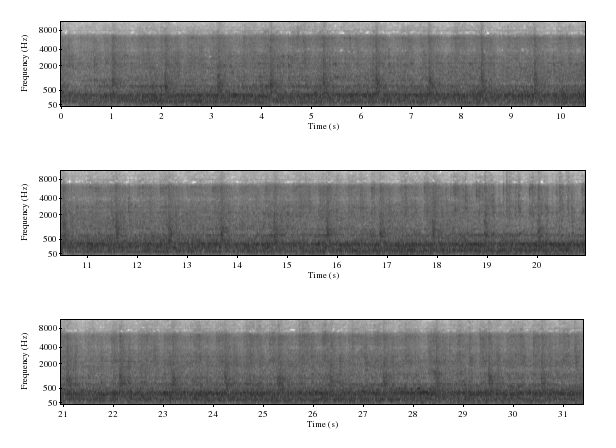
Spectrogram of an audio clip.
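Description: Paper reel-to-sheet cutting machine running steadily, with a regular mechanical knock about once a second over a continuous rumble.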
